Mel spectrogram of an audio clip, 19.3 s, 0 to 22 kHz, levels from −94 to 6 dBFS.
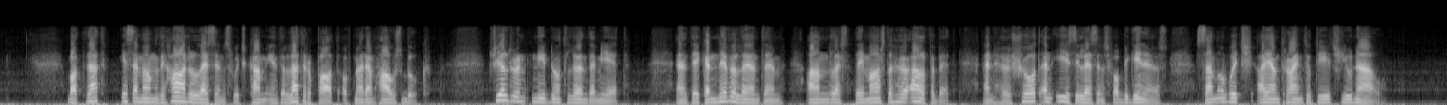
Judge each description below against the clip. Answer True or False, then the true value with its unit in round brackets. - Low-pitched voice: True (120 Hz)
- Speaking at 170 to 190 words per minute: False (160 wpm)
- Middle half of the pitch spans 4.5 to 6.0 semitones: False (4.1 semitones)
